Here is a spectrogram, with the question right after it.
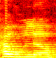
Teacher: ہو کو کھینچیں گے کیونکہ الٹا پیش ہے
